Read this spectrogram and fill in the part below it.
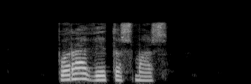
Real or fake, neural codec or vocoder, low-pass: real; none; 7.2 kHz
